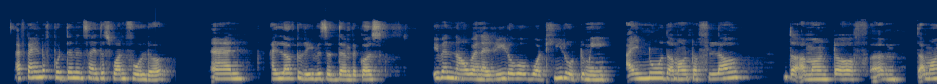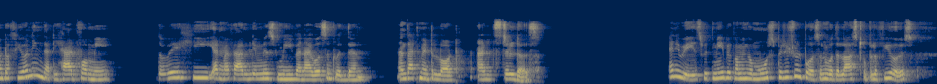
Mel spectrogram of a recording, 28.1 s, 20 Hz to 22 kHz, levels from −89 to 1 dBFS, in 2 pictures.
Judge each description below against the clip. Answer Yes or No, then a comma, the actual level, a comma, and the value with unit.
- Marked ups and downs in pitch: No, average, 3.5 semitones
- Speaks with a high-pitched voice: Yes, high, 205 Hz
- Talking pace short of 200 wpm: Yes, average, 175 wpm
